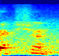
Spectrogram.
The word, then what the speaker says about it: action: अब इसके प्रोनाउंसिएशन देखिए, एप्पल, एक्शन, CT, और इसकी आवाज़ कैसी आ रही है? एक्शन, शाह की आवाज़ आ रही है। आप अगर इसको प्रोनाउंसिएशन भी हम सीखेंगे, एक्शन, आ का शा ना, एक्शन हम बोलते हैं। एक्टन नहीं होगा, एक्शन।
